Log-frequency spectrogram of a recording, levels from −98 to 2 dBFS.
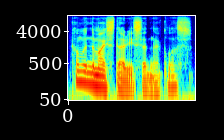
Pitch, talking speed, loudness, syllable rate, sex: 110 Hz, 225 wpm, -17 LUFS, 6.8 syllables/s, male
